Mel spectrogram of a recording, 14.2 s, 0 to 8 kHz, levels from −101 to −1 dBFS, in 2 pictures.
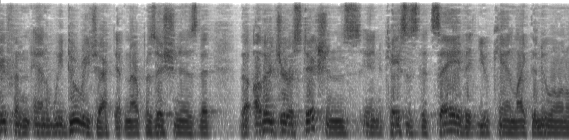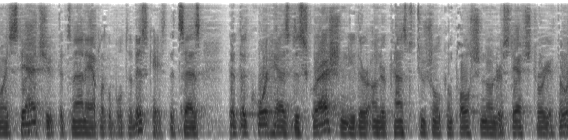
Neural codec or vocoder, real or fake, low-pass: vocoder, 24 kHz, 100 mel bands, Vocos; fake; 7.2 kHz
